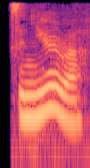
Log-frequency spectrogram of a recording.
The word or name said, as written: synura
